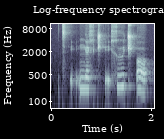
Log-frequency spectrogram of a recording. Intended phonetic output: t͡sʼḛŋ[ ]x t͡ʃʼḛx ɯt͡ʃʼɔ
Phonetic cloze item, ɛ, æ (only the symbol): ɛ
